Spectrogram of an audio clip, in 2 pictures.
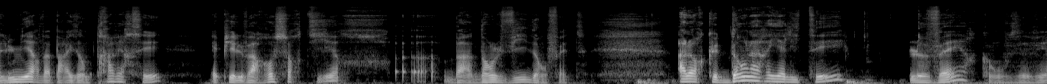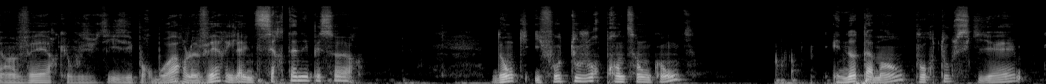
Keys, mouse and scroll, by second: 6.4-7.3 alt+drag, 8.6-9.1 alt+middle drag.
